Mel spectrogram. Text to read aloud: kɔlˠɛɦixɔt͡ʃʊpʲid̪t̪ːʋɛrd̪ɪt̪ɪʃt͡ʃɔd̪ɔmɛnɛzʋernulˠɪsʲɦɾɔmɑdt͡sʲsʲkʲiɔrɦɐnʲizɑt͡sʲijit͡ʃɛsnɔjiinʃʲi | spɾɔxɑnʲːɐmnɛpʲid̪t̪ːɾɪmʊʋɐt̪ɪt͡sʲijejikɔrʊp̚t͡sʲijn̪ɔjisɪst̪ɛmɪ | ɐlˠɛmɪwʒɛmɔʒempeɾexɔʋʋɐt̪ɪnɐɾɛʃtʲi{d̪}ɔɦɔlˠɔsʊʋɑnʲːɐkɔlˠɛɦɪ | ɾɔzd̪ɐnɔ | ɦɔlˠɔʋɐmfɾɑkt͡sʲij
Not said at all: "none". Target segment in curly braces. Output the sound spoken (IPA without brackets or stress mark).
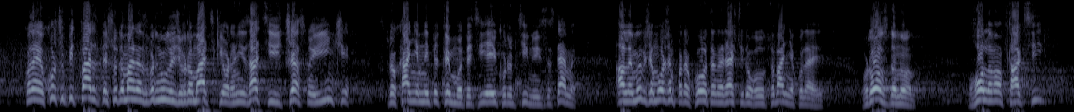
d̪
